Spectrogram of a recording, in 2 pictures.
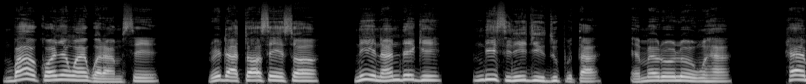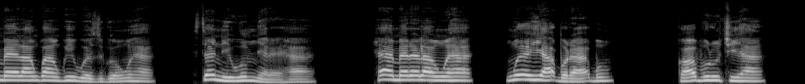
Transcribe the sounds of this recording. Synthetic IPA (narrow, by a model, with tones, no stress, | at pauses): ŋ͡m̩˨ɡ͡ba˦ɦʊ˦ko˦ɲe˦ŋʷa˨ɪ˦ɡʷa˨ɾa̰˨m̩˨sɪ˦ | ɾi˦da˨tɔ˦sɪ˦sɔ˦ | ni˦ɦɪ˦˨na˨n̩˦dɪ˦ɡɪ˦ | n̩˦dɪ˦i˦si˨ni˦d͡ʒi˦˨du˦pʊ˨ta˦ | e˨me˦ɾo˦lo˦˨ŋʷe˦ɦa˦ | he˦˨me˨ɾe˦la˦ŋ̩˦ɡʷa˦ŋ̩˦ɡʷi˦˨we˨zu˨ɡo˨ŋʷe˦ɦa˦ | si̥˦te˦ni˨wu˦m̩˦ɲe˨ɾḛ˨ɦa˦ | he˦˨me˦ɾe˦la˦o˨ŋʷe˦ɦa˦ | ŋʷe˦ɦi˦a˦k͡pʊ˨ɾa˨k͡pʊ˦ | kɔ˦bʊ˦ɾu˦t͡ʃi˦ɦa˦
